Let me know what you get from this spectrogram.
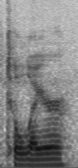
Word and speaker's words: Tulare: Or Tulare. I'm sorry if I'm pronouncing it wrong. – It's Tulare.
